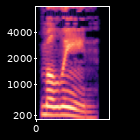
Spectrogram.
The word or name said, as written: méline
